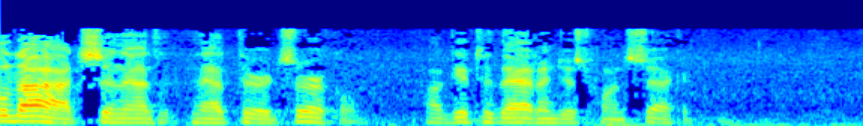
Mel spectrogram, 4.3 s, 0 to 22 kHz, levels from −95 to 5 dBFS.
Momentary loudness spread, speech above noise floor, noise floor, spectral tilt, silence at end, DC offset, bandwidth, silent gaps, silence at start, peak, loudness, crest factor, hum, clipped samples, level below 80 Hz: 20 LU; 24 dB; -52 dBFS; -3 dB/octave; 0.4 s; under 0.1%; 8.8 kHz; none; 0 s; -4 dBFS; -27 LUFS; 24 dB; none; under 0.1%; -58 dBFS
